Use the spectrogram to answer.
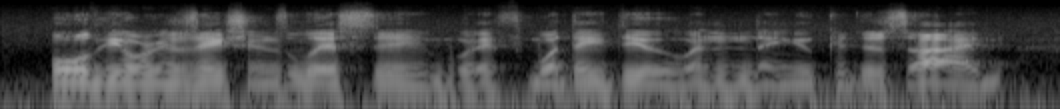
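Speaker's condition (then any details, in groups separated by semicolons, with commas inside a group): ALS; voice slightly weaker, swallowing slightly harder, large pills hard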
